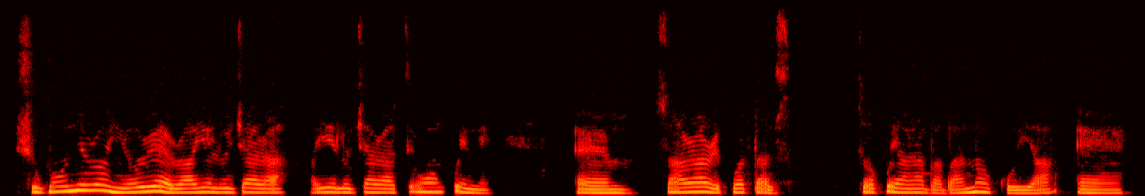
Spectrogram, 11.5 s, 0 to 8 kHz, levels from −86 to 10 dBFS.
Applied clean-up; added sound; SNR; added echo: none; none; none; none.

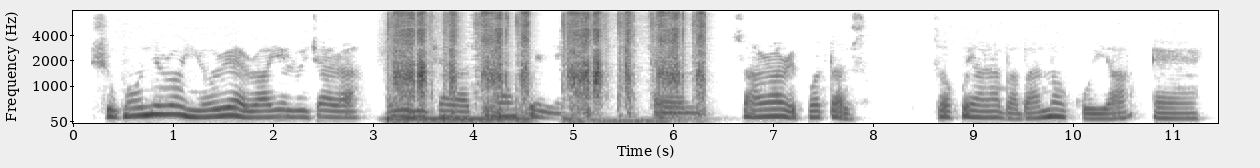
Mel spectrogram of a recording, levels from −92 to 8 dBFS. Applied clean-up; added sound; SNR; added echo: classical method log-MMSE.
